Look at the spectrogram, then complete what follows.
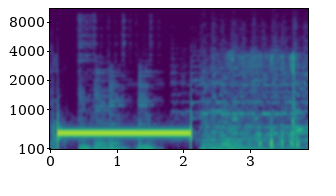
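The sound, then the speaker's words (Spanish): As a phone number is dialed once more, a steady, loud single-pitched telephone tone holds for about two seconds, then cuts off abruptly into faint line noise and a few soft clicks as the call connects. “A ver, márcale una vez más.”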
